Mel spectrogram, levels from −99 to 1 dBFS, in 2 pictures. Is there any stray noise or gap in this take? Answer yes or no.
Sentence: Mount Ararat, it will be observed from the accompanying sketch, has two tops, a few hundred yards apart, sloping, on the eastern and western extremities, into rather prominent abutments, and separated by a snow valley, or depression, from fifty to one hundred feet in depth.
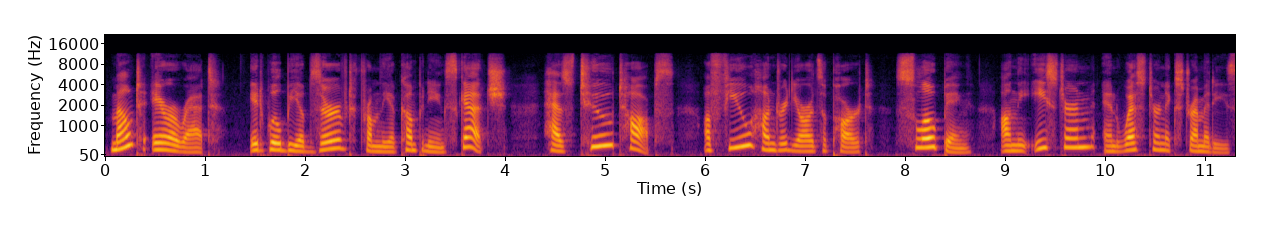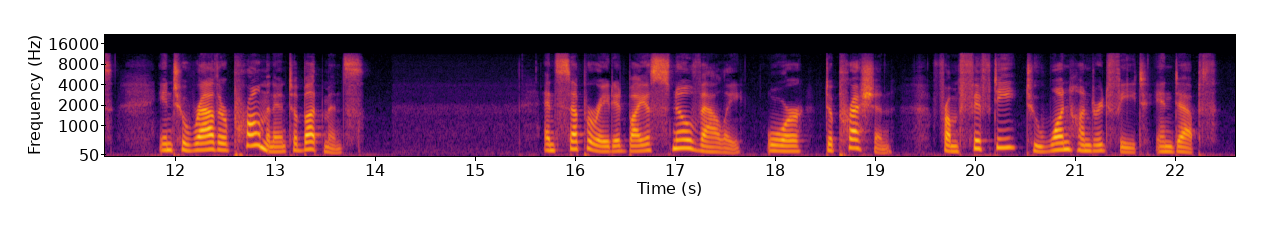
no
